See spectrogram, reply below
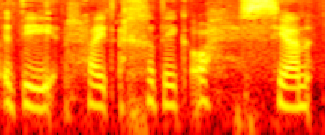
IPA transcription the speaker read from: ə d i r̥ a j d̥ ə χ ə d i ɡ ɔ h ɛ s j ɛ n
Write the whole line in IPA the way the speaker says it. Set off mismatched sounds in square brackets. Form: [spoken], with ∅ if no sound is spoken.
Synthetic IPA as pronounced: ə d i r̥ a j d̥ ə χ ə d [ɪ] ɡ ɔ h ɛ s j [a] n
